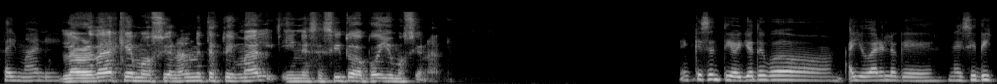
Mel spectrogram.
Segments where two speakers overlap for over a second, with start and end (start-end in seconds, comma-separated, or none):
none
